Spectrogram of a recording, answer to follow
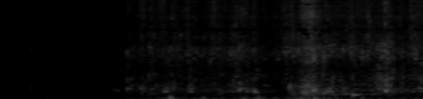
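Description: Near silence for about the first second, then water trickling and flowing along a concrete channel.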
